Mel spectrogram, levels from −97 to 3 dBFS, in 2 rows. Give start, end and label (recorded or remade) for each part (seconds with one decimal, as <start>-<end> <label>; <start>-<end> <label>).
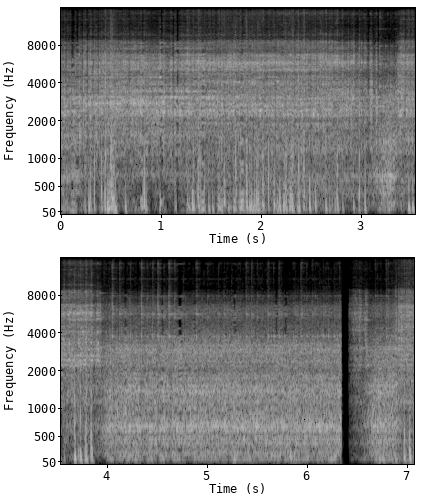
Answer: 0.0-1.5 recorded; 1.5-2.3 remade; 2.3-7.1 recorded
